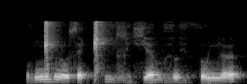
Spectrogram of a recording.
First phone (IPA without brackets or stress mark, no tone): o̤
